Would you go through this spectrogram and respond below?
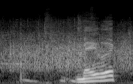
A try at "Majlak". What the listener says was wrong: Well, that sounds like an I. It should be Majlak.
